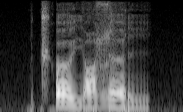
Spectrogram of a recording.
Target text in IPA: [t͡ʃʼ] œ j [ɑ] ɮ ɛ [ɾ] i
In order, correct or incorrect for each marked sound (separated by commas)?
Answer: correct, correct, correct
